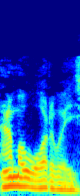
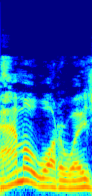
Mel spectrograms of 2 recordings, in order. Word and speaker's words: AmaWaterways: you founded AMA waterways you called it Arma waterways is that how one pronounce it we pronounce it ammo waterways yes ammo waterways you founded that several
